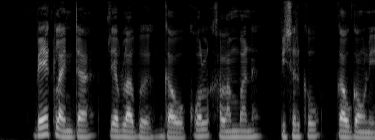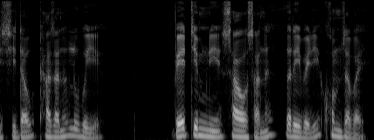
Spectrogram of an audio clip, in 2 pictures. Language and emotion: Bodo, sad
